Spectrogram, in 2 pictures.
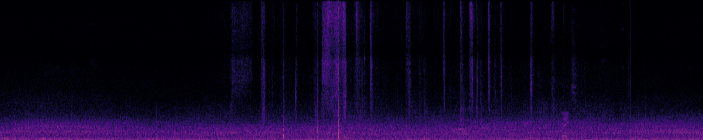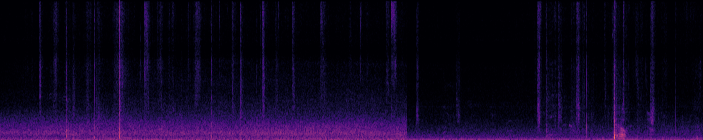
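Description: Tennis balls struck by racquets: a few sharp pops scattered through the rally, the loudest near the end, over a steady background hiss.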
